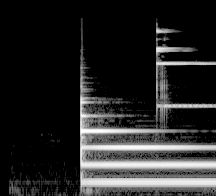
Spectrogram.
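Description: Opening music: a single bell-like chime note is struck about a second in and rings on steadily, joined by a higher shimmering chime near the end.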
